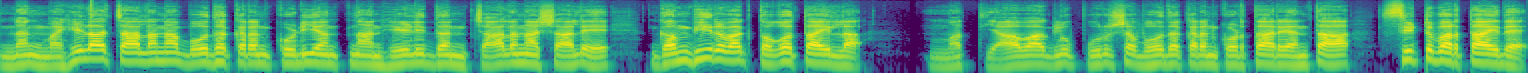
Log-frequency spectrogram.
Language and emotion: Kannada, angry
